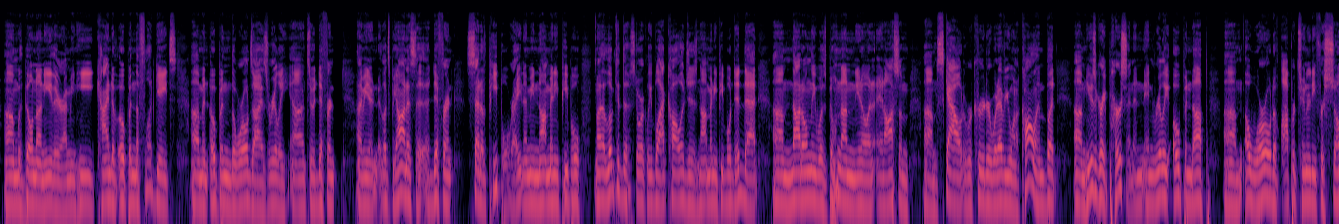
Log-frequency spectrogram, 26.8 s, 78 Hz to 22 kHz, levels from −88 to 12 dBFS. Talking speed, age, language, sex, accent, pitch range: 205 wpm, 30-49, English, male, American, 125-145 Hz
